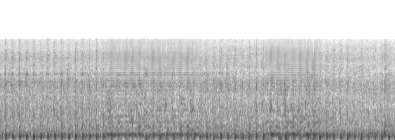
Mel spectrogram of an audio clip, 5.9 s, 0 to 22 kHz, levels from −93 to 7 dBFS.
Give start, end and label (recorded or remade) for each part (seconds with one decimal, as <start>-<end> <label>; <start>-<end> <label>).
0.0-1.6 recorded; 1.6-3.0 remade; 3.0-4.0 recorded; 4.0-4.8 remade; 4.8-5.9 recorded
